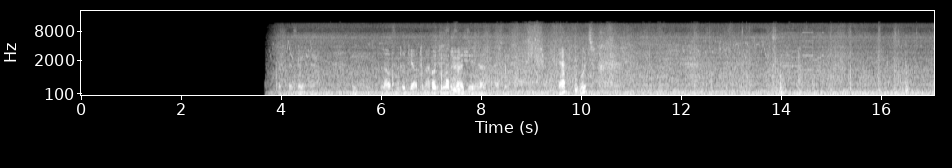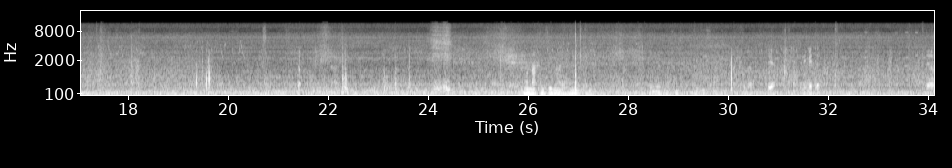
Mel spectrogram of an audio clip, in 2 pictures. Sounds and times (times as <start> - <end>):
Speech: 4.0 - 4.8, 5.4 - 8.9, 25.9 - 27.4, 28.4 - 31.9.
